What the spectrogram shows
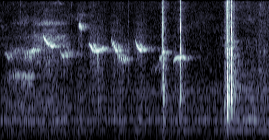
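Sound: honeybees buzzing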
